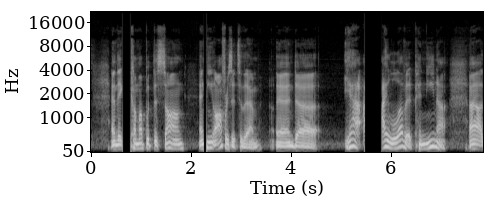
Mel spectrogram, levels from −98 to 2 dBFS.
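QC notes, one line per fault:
0.63–5.84 s, Bluetooth stall (three): hard cuts to silence at 0.63–0.81 s after "and they" (169 ms), 2.26–2.33 s before "he offers it to" (55 ms), and 5.47–5.84 s before "love it" (347 ms). Each time the sound picks up again after the gap, which points to a stall. Likely the playback buffer ran empty while delayed packets were resent. Concealment smear would fill the gaps, but these are true silence.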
